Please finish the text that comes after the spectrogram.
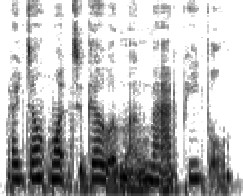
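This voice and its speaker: Storybook lost man read by a woman: puzzled, dry, hesitant, slightly husky and creaky. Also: a little high, big pitch swings, normal speed, darkish tone, heavily acted. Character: bewildered, irritable man lost in a strange dreamlike world.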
